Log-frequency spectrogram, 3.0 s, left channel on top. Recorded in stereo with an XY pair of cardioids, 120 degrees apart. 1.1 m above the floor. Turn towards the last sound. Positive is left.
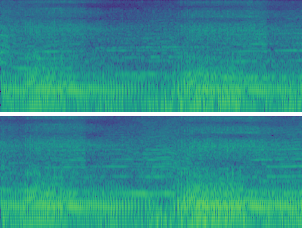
turn(degrees=-30)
